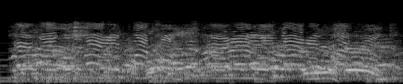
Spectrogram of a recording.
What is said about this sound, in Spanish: No mucho después de que empezó la necropsia, con la noticia ya circulando por todas partes, las afueras de la morgue se llenaron de personas. Ya había gente afuera gritando, haciendo barras.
